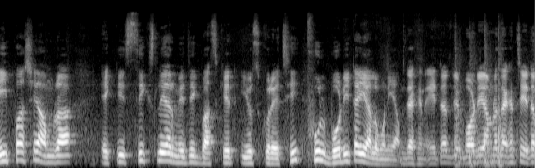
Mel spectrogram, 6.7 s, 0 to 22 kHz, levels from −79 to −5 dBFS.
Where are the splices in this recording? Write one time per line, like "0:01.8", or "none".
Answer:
0:03.8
